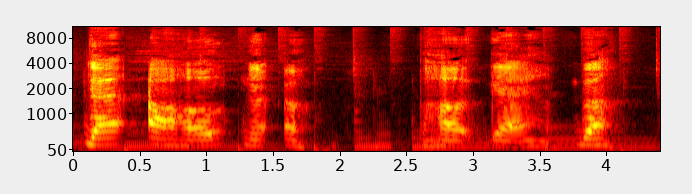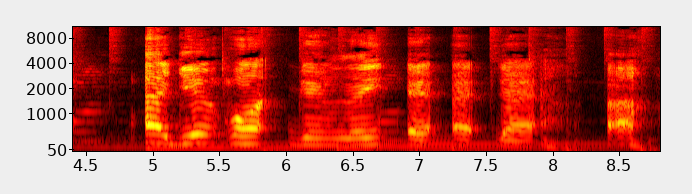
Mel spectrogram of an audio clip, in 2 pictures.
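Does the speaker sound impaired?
Yes: cerebral palsy.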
